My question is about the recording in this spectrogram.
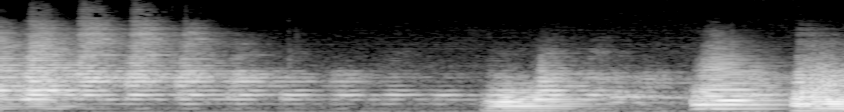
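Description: A low brass ensemble of tubas and trombones playing. The texture thins after about a second, then two loud, low, sharply attacked notes follow in the second half.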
